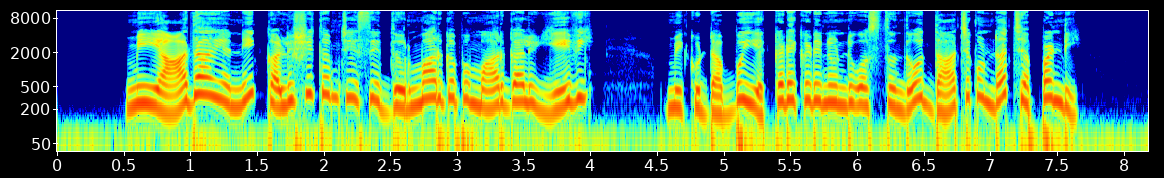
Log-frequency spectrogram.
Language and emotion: Telugu, disgusted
